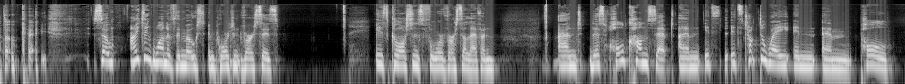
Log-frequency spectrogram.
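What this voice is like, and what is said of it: Slightly hoarse, throat-clearing voice. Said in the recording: “I've got a little bit of a frog in my throat, so if you hear that, me clear my throat”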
